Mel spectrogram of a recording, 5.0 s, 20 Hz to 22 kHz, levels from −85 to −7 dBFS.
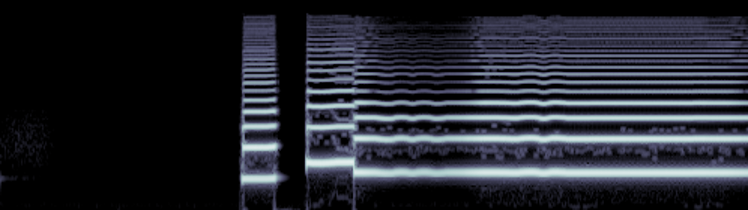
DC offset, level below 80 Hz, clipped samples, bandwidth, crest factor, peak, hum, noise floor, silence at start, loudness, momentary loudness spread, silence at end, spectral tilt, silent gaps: under 0.1%; -80 dBFS; under 0.1%; 16 kHz; 10 dB; -6 dBFS; none; -84 dBFS; 1.6 s; -14 LUFS; 6 LU; 0 s; 5.5 dB/octave; none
